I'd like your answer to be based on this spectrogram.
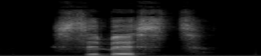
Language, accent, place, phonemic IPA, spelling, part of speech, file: French, France, Lyon, /se.bɛst/, sébeste, noun, LL-Q150 (fra)-sébeste.wav
- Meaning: sebesten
